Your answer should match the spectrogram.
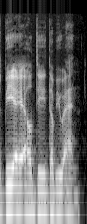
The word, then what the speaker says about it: Baldwn: My artist name is Baldwn.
